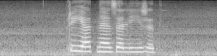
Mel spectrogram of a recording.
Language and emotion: Russian, neutral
